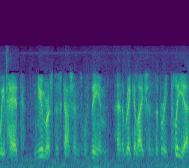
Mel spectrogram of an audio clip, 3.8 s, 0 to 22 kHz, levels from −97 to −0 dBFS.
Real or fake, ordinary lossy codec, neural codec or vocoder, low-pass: real; MP3, 48 kbps; none; 7.2 kHz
